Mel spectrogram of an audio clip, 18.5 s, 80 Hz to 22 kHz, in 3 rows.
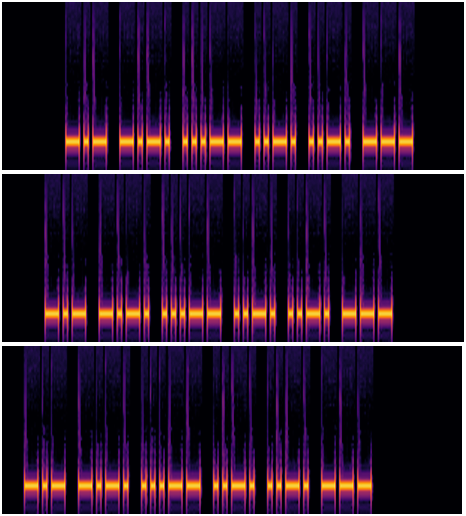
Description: Morse code, heard as a keyed tone, about 20 wpm, 700 Hz. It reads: KC3FFO KC3FFO KC3FFO
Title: USA Call Signs - 6 Characters - Repeated 3x - 20wpm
